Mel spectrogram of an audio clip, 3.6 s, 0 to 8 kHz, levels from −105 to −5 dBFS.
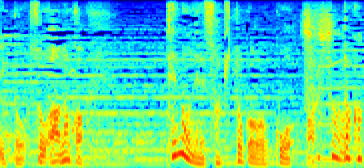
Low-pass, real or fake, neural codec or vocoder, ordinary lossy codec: none; real; none; none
